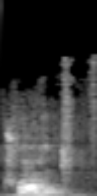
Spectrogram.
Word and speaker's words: Toronto: Toronto. Canadians don't pronounce the T.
